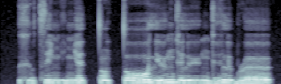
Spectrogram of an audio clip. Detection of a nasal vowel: present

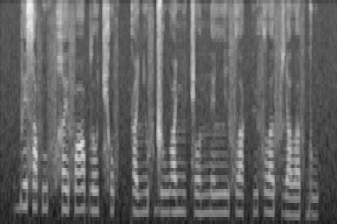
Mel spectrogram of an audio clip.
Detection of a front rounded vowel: present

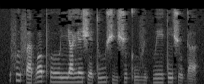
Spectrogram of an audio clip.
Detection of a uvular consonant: absent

